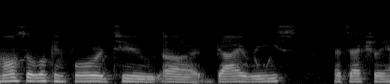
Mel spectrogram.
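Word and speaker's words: Die Rise: yeah and I'm also looking forward to uh diyes that's actually how it's pronounced it's not dures I thought it was dures the first time I took a look at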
